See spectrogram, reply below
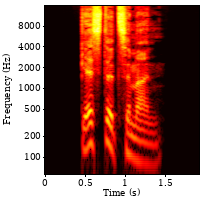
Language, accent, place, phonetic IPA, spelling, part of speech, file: German, Germany, Berlin, [ˈɡɛstəˌt͡sɪmɐn], Gästezimmern, noun, De-Gästezimmern.ogg
- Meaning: dative plural of Gästezimmer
